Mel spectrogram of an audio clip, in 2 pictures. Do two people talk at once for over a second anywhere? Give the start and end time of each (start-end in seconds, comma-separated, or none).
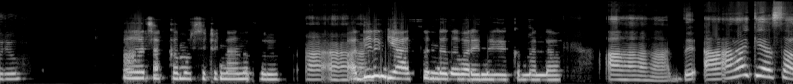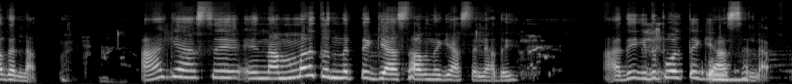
none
